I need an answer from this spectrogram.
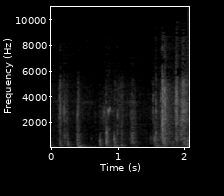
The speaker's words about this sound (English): Open the door. You go in first.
